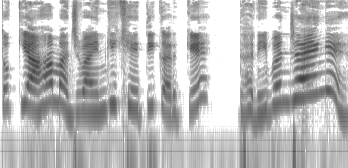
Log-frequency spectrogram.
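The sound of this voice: A woman does a cartoonish character voice at a high pitch, her tone bright and sharp, with big pitch swings and a fairly slow pace.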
